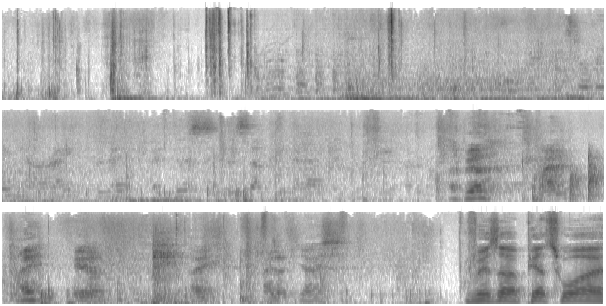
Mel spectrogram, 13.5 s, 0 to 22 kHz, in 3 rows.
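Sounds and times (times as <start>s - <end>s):
car driving with low engine and road rumble: 1.1s - 7.2s
speech: 8.0s - 11.7s, 12.5s - 13.5s.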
